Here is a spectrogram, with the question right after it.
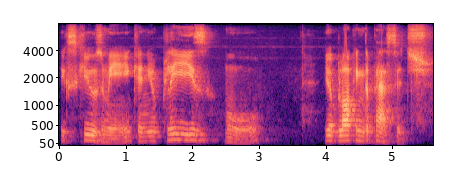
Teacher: use a calm but firm tone emphasizing please to make the request polite but assertive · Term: voice modulation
